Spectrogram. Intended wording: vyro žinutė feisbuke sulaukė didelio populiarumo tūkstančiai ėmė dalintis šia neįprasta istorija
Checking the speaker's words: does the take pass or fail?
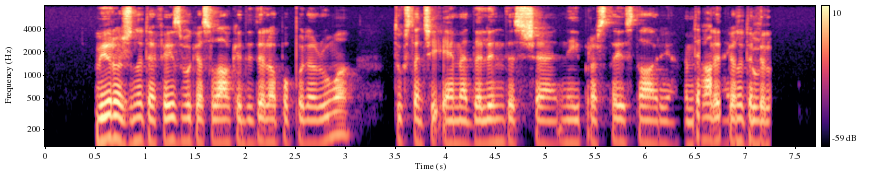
fail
